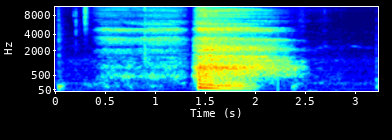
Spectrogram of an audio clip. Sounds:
Sigh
